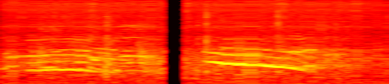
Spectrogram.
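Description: A high-pitched human voice calling out twice in long, drawn-out yells, the second falling in pitch, with a brief cut in the sound between them.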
